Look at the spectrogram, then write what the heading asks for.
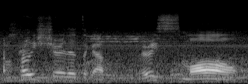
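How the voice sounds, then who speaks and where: A man's voice: a little high, animated, normal speed, over a noisy crowd. A man hosting a casual interview, asking questions in a curious, chatty way. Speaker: host interviewer. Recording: street recording with clear background noise.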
